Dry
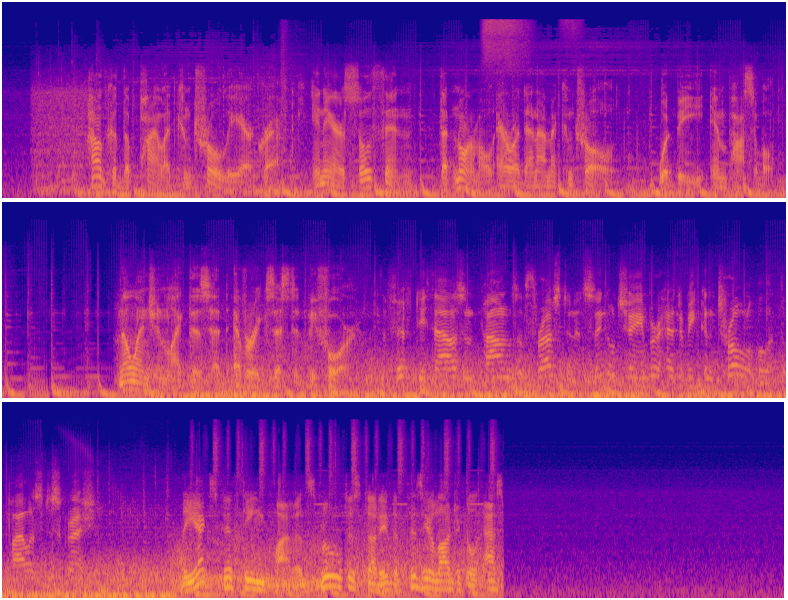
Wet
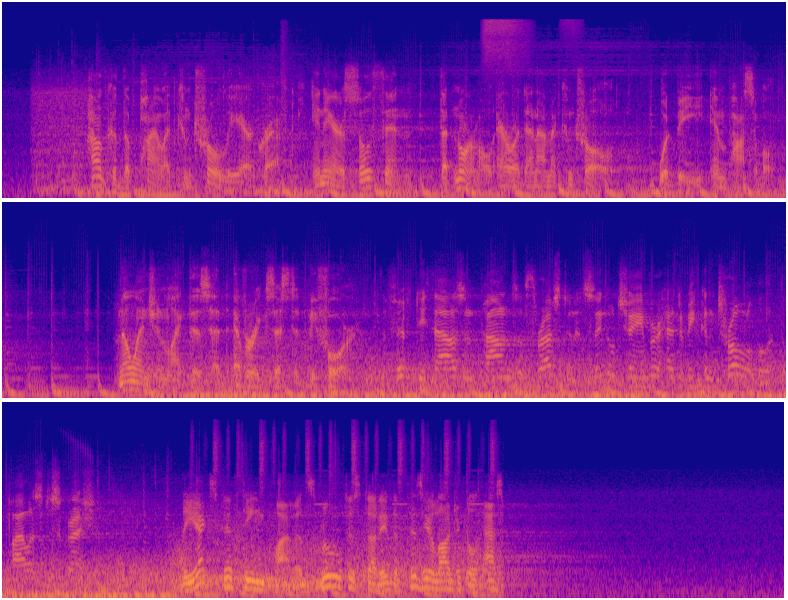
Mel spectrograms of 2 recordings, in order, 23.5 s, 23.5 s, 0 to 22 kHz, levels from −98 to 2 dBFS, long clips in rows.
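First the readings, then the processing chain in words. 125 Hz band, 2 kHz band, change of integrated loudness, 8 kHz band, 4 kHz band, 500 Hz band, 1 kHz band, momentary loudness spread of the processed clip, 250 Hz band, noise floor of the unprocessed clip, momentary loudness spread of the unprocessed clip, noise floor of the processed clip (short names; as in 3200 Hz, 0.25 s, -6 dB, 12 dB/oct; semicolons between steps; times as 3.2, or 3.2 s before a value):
-7.0 dB, -7.0 dB, -7.0 dB, -7.0 dB, -7.0 dB, -7.0 dB, -7.0 dB, 14 LU, -7.0 dB, -53 dBFS, 13 LU, -59 dBFS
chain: spring tank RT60 3.5 s, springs 32/45 ms, chirp 80 ms, DRR 14 dB; gain -7 dB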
